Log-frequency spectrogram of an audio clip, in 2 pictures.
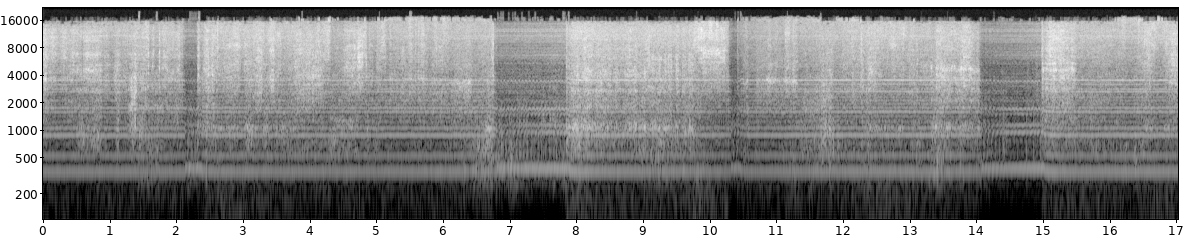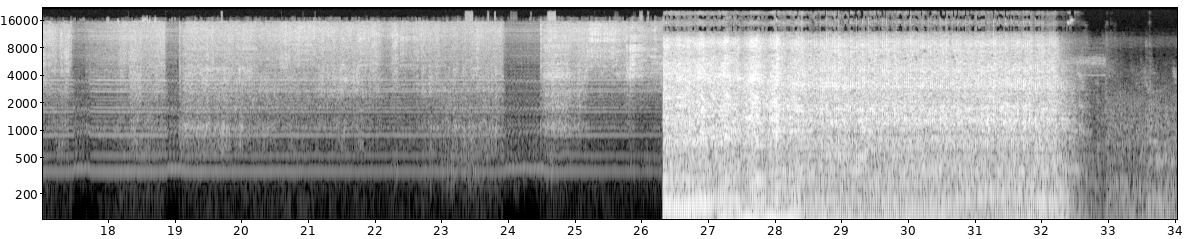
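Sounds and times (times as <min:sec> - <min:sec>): shop vac whining: 0:26.3 - 0:33.0.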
